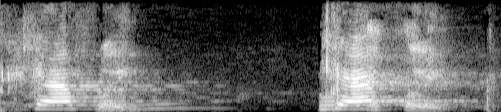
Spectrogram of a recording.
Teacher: the o sound after f is eliminated there is no ooh sound there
